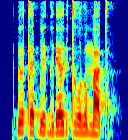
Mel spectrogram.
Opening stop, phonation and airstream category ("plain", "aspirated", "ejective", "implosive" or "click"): implosive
